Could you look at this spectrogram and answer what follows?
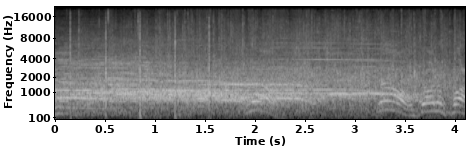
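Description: A talk-show studio audience applauds and cheers loudly and steadily, a dense wash of clapping with whoops and a voice cutting through near the end.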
